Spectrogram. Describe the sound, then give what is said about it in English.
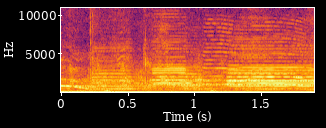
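Several car horns honk together in a sustained, overlapping blare, loud, with a few low thumps underneath and no clear break for the full two seconds, as people in cars at a church gathering honk in answer to a preacher's call to honk if they love Jesus. “Honk if you love Jesus.”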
